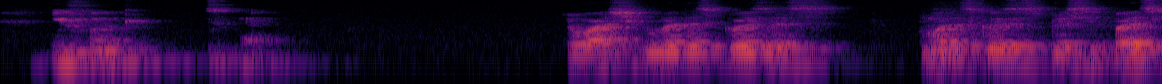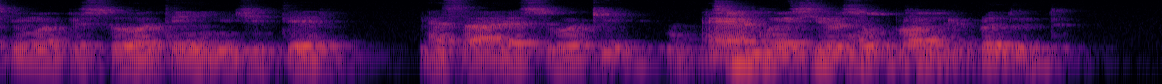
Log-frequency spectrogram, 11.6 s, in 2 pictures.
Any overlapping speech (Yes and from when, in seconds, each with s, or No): Yes, from 9.4 s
